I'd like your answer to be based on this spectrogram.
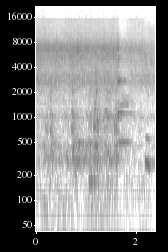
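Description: Ginger garlic paste, two tablespoons, frying in a pot for chana pulao, a continuous soft hiss and sizzle with a light scrape of stirring partway through.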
